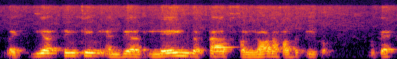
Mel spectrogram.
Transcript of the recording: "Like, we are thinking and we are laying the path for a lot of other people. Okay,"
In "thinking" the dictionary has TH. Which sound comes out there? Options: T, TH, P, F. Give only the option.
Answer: T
